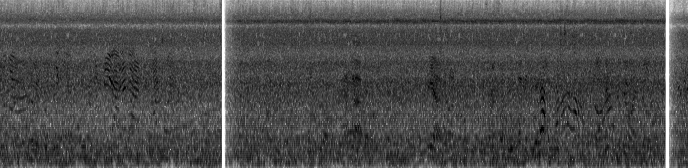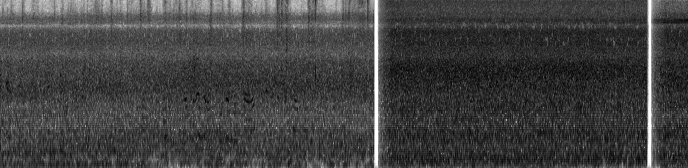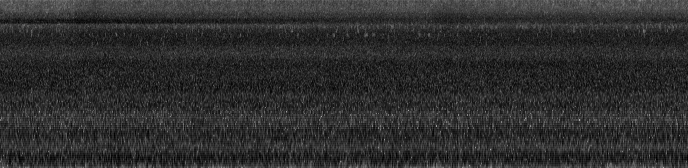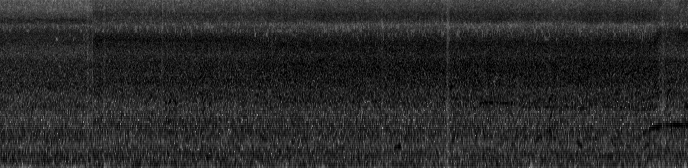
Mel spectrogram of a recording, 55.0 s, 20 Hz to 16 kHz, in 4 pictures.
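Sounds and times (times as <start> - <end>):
waterfall rushing: 21.3 - 55.0.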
